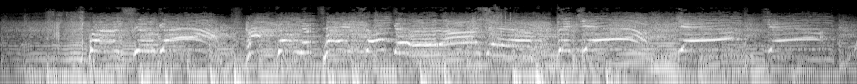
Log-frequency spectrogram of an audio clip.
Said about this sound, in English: If so, you probably wouldn't be very impressed with this Pepsi commercial, where the song is sung by a squeaky soda loving fly.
